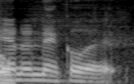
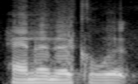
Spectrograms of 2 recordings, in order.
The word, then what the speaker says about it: Hannah Nicollet: Because I've heard it pronounced both ways. It's so. Hannah Nicollet. Hannah Nicollet.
